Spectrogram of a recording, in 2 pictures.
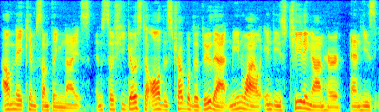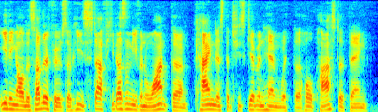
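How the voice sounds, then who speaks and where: Low-voiced man in thoughtful chat. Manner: thoughtful, measured, uses fillers like um. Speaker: podcast co-host. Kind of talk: casual chat about a TV episode.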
